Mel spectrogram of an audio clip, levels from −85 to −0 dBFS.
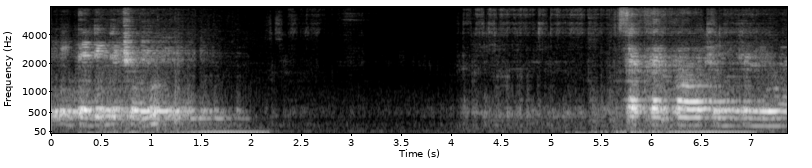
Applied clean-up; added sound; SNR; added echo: neural separator model SepFormer DNS4.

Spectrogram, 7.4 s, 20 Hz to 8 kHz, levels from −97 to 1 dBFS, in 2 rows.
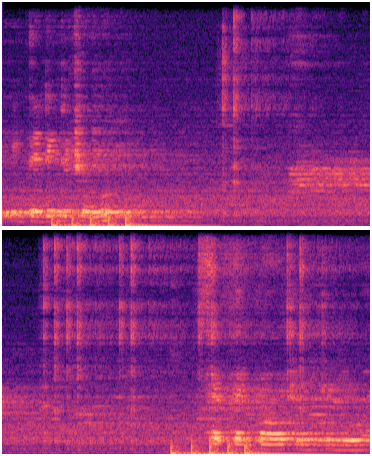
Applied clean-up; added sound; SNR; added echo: none; Knock; 3 dB; reverberation time 2.6 s.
